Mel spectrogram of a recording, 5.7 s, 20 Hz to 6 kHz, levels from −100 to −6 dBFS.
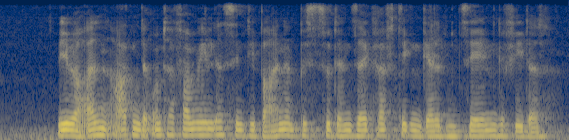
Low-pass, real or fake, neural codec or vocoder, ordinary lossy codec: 5.4 kHz; fake; codec, 16 kHz, 16 kbps, FreqCodec, smaller model; none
